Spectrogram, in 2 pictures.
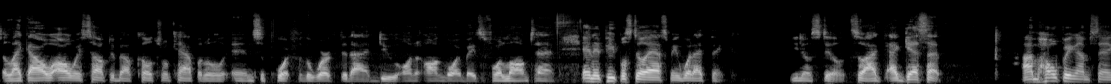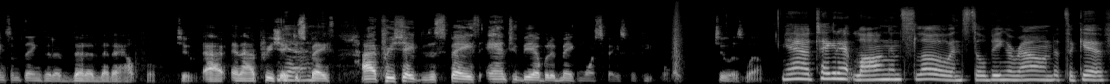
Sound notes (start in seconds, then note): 17.8 whoosh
